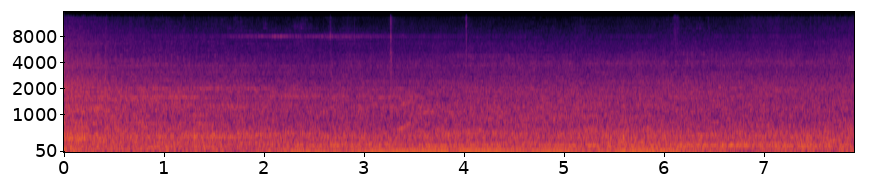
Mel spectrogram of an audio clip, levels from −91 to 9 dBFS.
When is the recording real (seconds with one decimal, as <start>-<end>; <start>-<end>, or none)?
0.0-2.6; 4.0-5.3; 5.9-6.5; 7.4-7.9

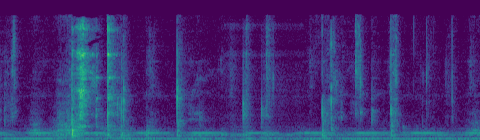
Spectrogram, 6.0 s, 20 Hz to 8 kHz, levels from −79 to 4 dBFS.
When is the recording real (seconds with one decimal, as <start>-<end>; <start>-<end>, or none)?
0.0-2.8; 3.8-6.0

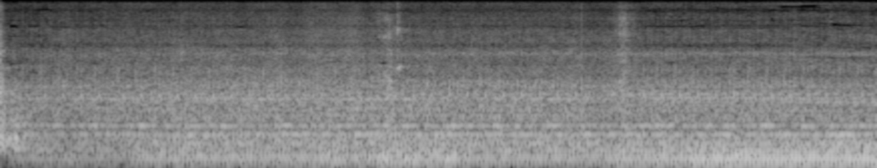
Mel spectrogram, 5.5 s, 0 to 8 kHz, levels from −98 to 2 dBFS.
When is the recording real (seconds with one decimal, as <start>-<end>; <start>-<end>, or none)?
0.0-0.7; 4.0-5.5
